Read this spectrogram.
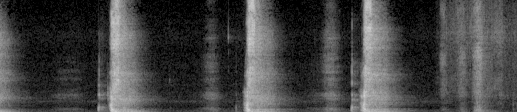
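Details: Three forceful sneezes, each with a short in-breath and sharp noisy burst, plus sniffles between, from an adult man with a cold for three days, stuffed yet runny nose and sore throat.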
